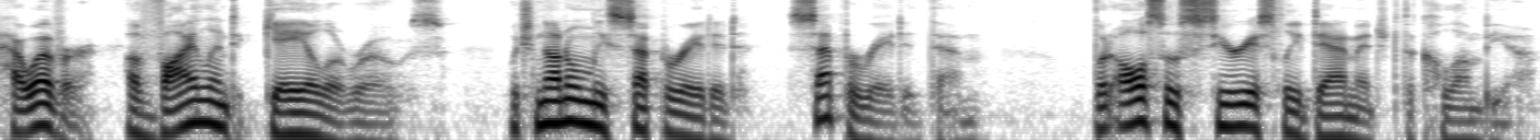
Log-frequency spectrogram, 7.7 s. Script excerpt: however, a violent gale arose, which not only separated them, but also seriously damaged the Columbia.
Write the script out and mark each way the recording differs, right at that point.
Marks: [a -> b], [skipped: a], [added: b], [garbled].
however, a violent gale arose, which not only separated [added: separated] them, but also seriously damaged the Columbia.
